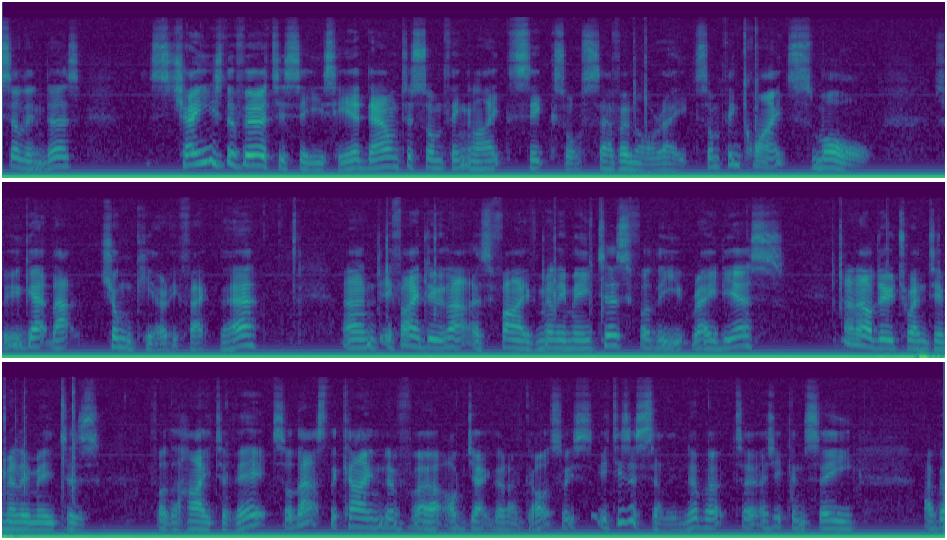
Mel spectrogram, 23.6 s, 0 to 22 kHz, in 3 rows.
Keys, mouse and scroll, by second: 1.6-7.1 drag, 7.1-10.0 middle drag, 10.0-11.9 drag, 14.0-15.8 drag, 15.8 m, 16.8-19.3 middle drag, 21.6-23.5 middle drag.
